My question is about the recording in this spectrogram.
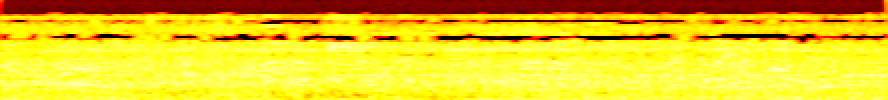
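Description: Hubbub of a large crowd: many voices chattering at once, steady, with no single voice standing out.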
